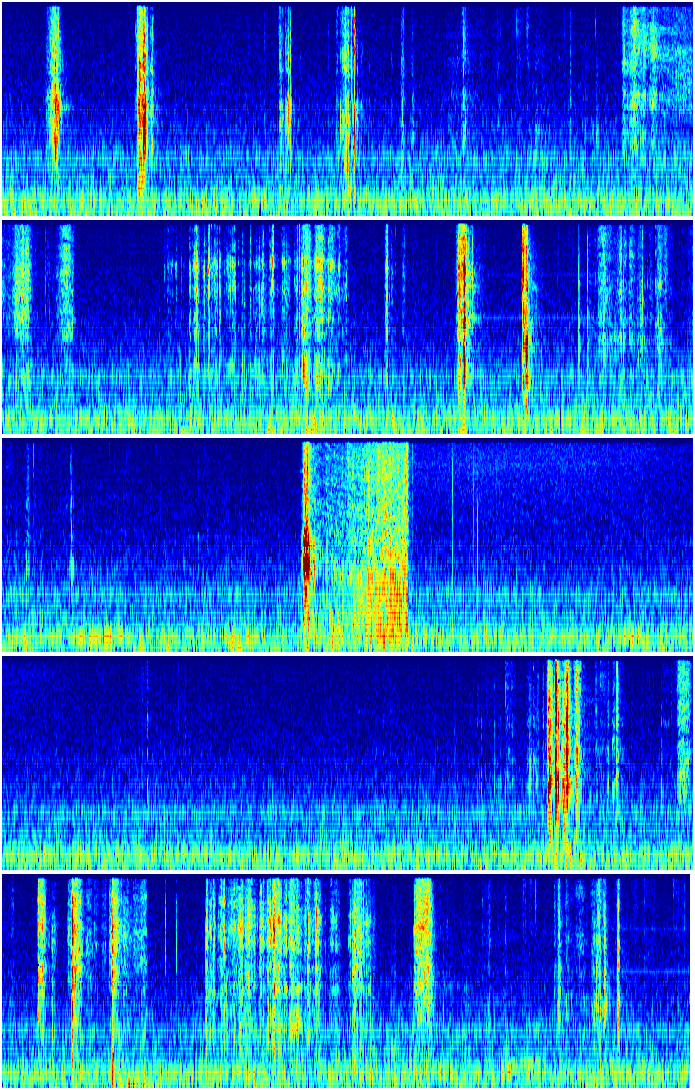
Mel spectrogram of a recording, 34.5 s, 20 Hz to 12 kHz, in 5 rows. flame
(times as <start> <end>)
16.8 20.0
